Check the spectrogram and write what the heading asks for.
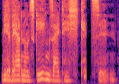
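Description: A woman voicing a grumpy male dragon, tired of fighting, who speaks slowly and drawn out. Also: fairly low pitch, animated, slightly rough, no room sound, clean studio sound, heavily acted. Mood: playful.

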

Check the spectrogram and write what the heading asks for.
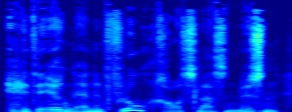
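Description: A man voicing a brisk, questioning young gentleman in a story. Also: mid-range voice, sing-song, creaky, slightly rough, no room sound, studio quality, exaggerated voice.

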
